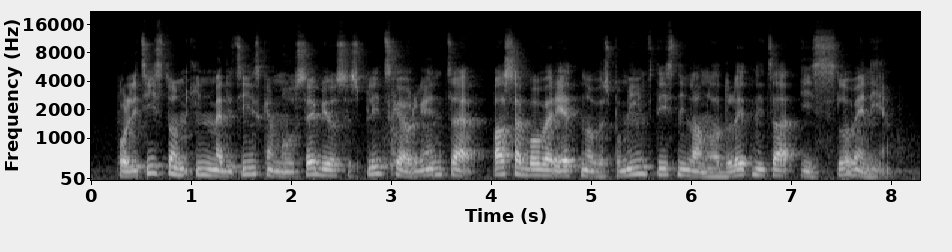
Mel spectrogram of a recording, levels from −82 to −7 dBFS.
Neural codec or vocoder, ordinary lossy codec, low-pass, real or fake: vocoder, 44.1 kHz, 128 mel bands every 512 samples, BigVGAN v2; none; 19.8 kHz; fake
